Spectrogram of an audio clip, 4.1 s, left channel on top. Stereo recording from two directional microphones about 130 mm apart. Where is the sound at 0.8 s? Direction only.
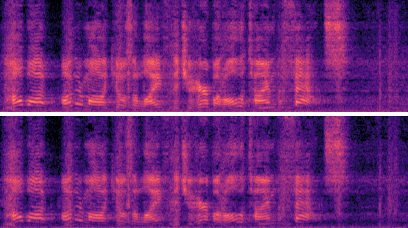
25° left (ahead or behind).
